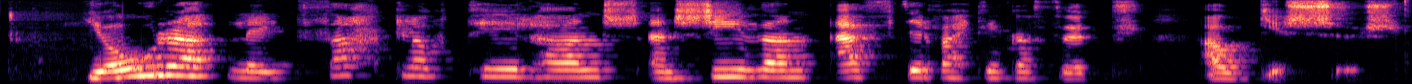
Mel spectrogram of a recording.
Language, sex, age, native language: Icelandic, female, 11, Icelandic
